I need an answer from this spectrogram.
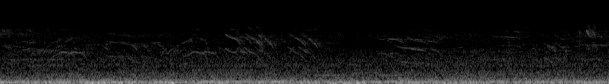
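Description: Small birds chirping, many short calls sliding down in pitch and overlapping, over a steady low rumble.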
